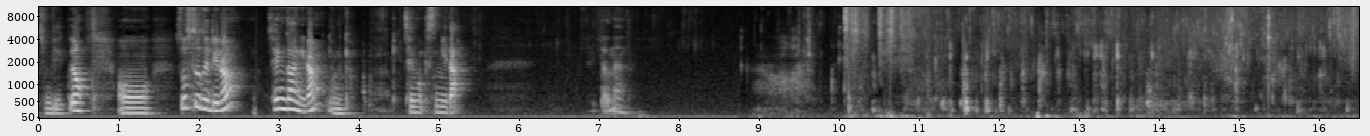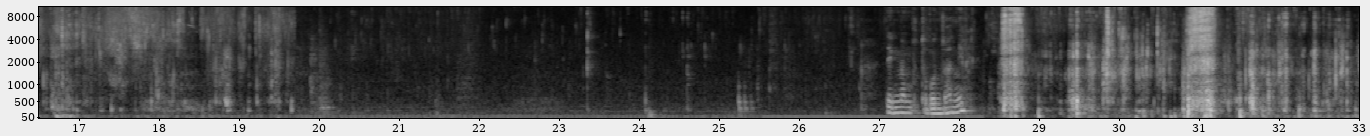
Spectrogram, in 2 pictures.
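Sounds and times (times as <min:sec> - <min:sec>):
slushy ice sloshing and crackling: 0:10.1 - 0:19.7.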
